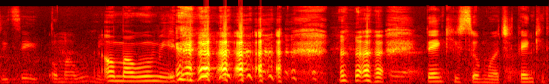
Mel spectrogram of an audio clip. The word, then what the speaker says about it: Omawumi: um omal with me but how do you pronounce it Oh mommy thank you so much thank you thank you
